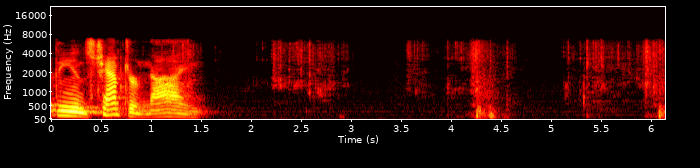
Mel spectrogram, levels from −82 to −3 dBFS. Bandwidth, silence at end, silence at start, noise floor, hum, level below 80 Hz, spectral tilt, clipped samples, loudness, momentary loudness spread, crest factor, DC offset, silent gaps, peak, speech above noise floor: 7.2 kHz; 0 s; 0 s; -69 dBFS; none; -72 dBFS; -4 dB/octave; under 0.1%; -19 LUFS; 27 LU; 24 dB; under 0.1%; none; 0 dBFS; 50 dB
